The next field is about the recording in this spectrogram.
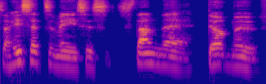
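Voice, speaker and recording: A man with a Birmingham accent at medium pitch and moderate pace, in a dry, close sound with no echo. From Birmingham, England. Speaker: fitness instructor. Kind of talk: casual interview.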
